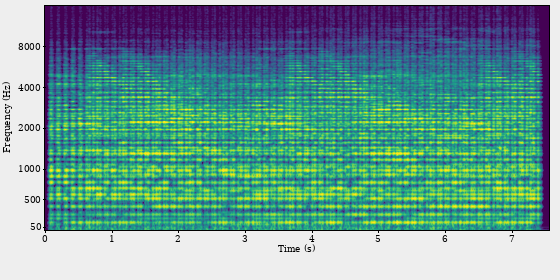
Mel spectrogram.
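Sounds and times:
sampler granular synthesis sound: 0.0 - 7.5.

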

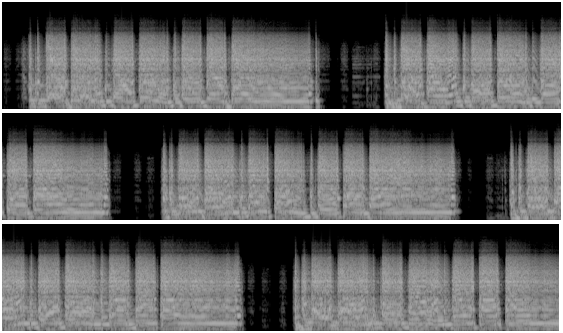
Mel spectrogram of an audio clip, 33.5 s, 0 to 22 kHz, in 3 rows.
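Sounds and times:
flanger crunch guitar tone: 0.5 - 6.4, 7.7 - 13.4, 14.4 - 20.3, 21.3 - 27.2, 28.2 - 33.4.

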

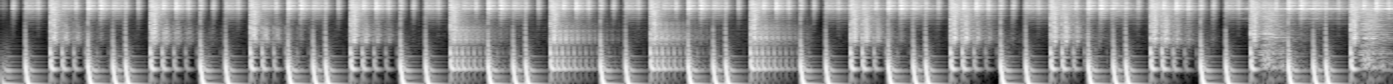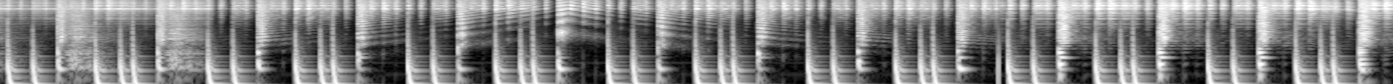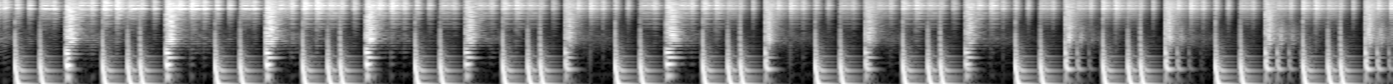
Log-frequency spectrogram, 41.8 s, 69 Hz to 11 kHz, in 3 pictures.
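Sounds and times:
drum machine simple beat with delay types: 0.0 - 41.7.

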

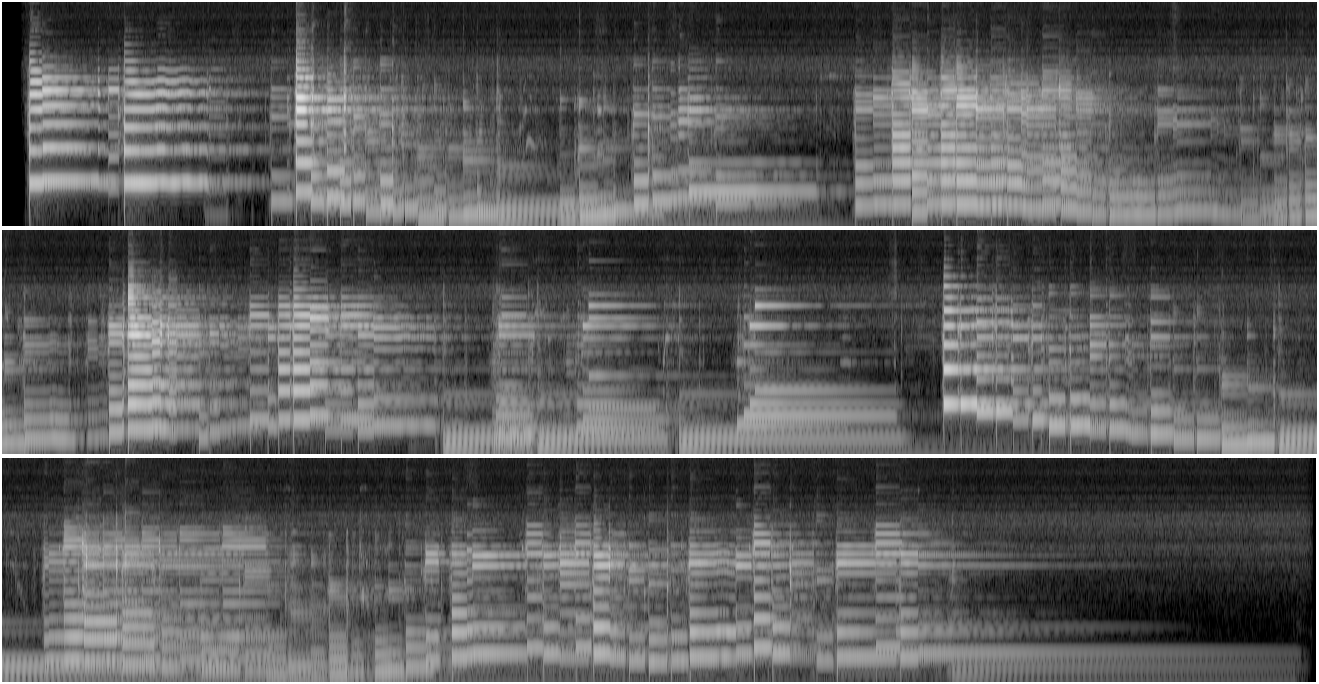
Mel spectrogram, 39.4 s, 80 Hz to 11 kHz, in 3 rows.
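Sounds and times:
electric guitar with both pickups in parallel and much reverb: 0.2 - 39.4.

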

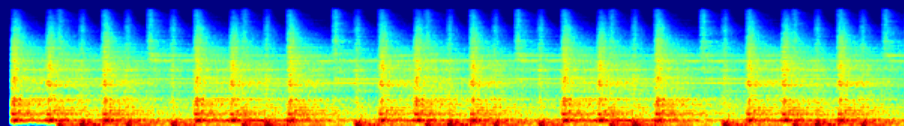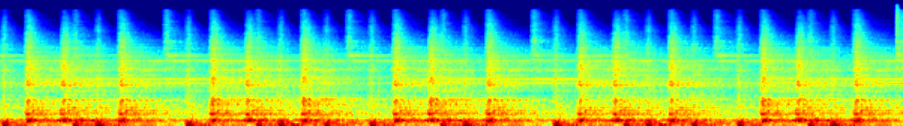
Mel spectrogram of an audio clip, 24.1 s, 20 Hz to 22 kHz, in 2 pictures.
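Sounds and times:
vintage drum kit plate: 0.2 - 24.0.

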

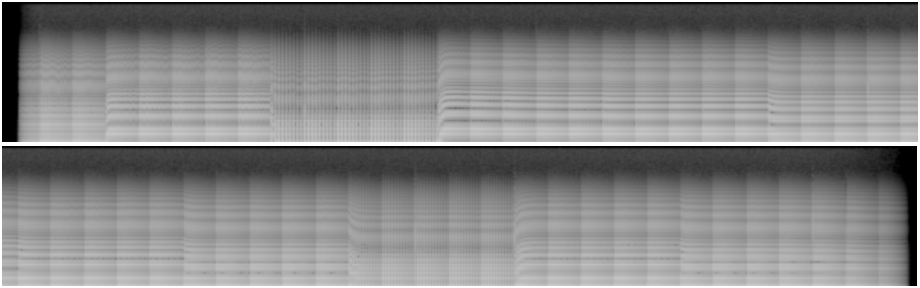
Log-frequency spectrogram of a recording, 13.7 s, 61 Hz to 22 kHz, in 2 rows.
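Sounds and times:
noise input: 0.2 - 13.6.

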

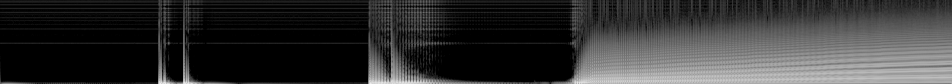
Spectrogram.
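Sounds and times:
pitched synth drum: 1.6 - 2.1, 3.7 - 9.3.

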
